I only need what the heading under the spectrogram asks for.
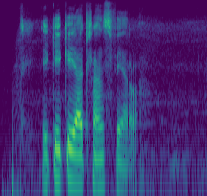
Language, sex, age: Southern Sotho, male, 19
